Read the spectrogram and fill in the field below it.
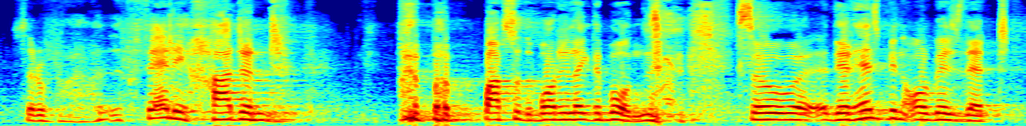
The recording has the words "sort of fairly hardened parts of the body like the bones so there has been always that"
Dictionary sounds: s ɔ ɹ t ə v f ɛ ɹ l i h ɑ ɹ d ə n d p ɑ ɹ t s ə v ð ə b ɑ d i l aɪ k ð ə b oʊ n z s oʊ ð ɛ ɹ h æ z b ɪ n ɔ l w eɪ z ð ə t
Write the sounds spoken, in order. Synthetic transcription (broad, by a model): s ɔ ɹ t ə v f ɛ ɹ l i h ɑ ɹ d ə n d p ɑ ɹ t s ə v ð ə b ɑ d i l aɪ k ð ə b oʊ n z s oʊ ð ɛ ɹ h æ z b ɪ n ɔ l w eɪ z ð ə t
